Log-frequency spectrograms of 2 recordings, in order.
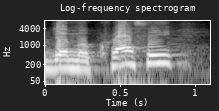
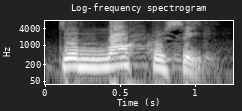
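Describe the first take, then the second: First: The stress is not on the second syllable. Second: The stress is on the second syllable. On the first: The speaker calls it wrong. "It's not a democracy" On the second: The speaker calls it right. "The mock gets the stress"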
